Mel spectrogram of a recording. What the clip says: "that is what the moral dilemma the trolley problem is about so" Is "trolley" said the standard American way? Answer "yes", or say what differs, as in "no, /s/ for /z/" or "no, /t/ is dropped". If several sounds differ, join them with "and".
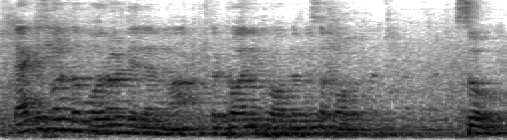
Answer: no, /ɹ/ is dropped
